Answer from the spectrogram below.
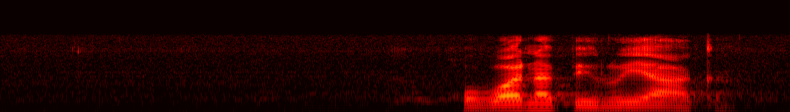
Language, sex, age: Northern Sotho, female, 26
